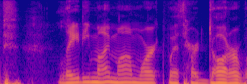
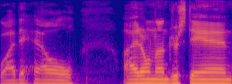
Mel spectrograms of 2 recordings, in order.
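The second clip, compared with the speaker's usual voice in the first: plain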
